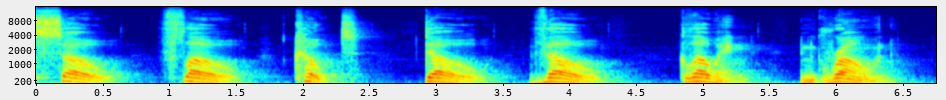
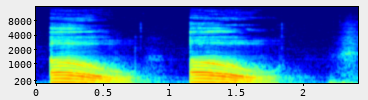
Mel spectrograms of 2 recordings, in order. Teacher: Can't be too long. We say this sound by really keeping it a small and quick glide. The tongue is pretty far back and the lips come together. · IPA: /oʊ/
